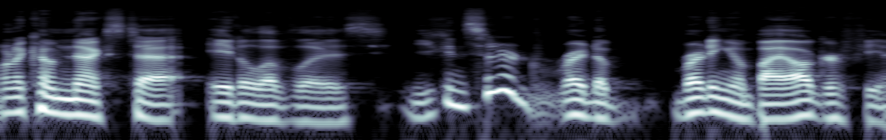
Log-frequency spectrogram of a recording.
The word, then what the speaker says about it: Ada Lovelace: I want to come next to Ada Lovelace.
